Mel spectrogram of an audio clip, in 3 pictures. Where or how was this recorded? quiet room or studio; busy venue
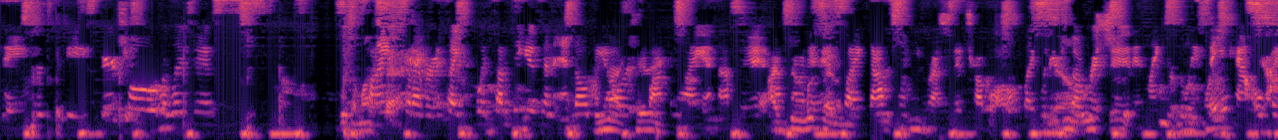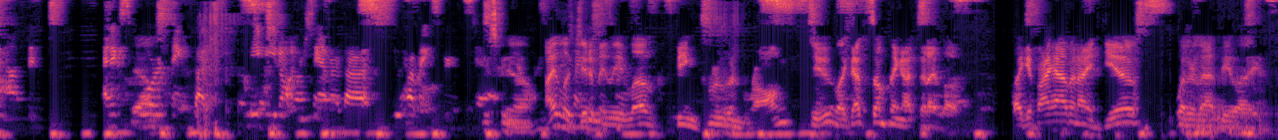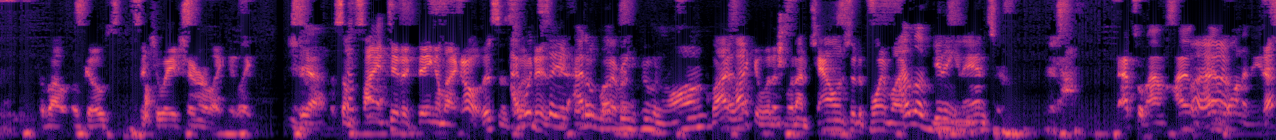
busy venue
